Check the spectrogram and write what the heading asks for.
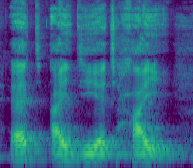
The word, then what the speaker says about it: high: तो इस प्रकार से अगर आई के बाद GH आता है तो उसका उच्चारण हम आई या आई पढ़ते हैं, यानी बड़ी ई की छोटी ई या बड़ी ई की ध्वनि से पुकारते हैं।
